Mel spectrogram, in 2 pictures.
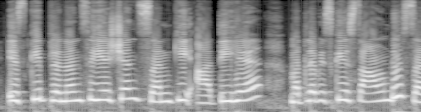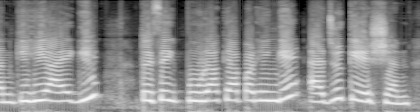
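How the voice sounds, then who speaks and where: A woman's voice: high-pitched, dry recording. A young Indian woman teaching English reading, patiently spelling words out letter by letter and then asking how each is read. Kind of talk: slow, patient reading lesson.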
